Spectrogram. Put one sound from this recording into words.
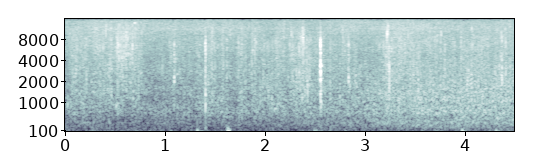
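Footsteps tread on rocky ground.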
